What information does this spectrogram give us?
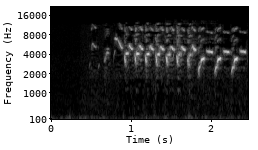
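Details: European goldfinch in song after its moult, a dense, lively twitter of high chirps and trilled notes rising in intensity and running continuously.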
